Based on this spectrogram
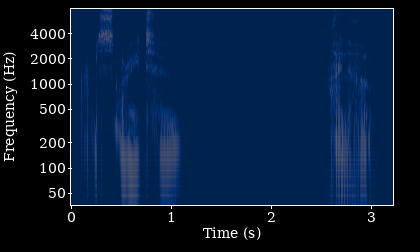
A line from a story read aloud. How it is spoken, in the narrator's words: Zev echoed back quietly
